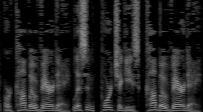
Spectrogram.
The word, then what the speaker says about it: Cabo Verde: Cape Verde listen or Cabo Verde listen Portuguese Cabo Verde pronounced kibou bed officially the Republic of Cabo Verde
